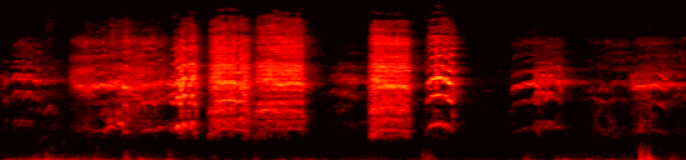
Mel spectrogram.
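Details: Wild corellas in an Australian forest give harsh, raspy screeches in loud bursts of about a second each, some overlapping as if several birds call at once, with quieter chatter between.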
